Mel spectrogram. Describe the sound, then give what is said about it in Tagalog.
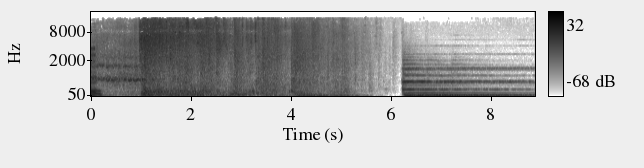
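A loud crash erupts suddenly as a 10-wheeler truck hits a rider without a helmet, throwing them into the air to land at the edge of a ravine: a few seconds of skidding, grinding and shattering glass, then brief silence before a steady high ringing tone takes over. “Binangga ako ng 10-wheeler truck at tumilapon ako sa ere at bumagsak sa gilid ng bangin.”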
